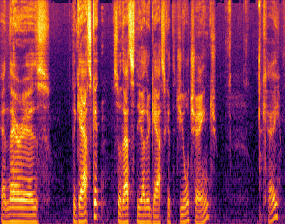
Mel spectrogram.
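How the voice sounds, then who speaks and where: A man's voice: mid-range voice, animated, a little slow, a little mellow. A man giving an unscripted how-to demonstration of equipment maintenance in a workshop, talking plainly with many fillers and restarts. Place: indoor workshop with benches.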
